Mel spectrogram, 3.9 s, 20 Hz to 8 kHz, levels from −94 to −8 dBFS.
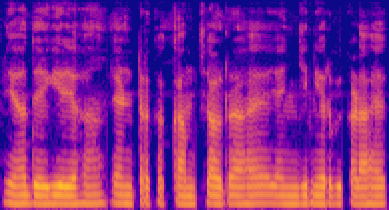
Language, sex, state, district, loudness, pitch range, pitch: Hindi, male, Uttar Pradesh, Hamirpur, -29 LUFS, 120-125 Hz, 120 Hz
